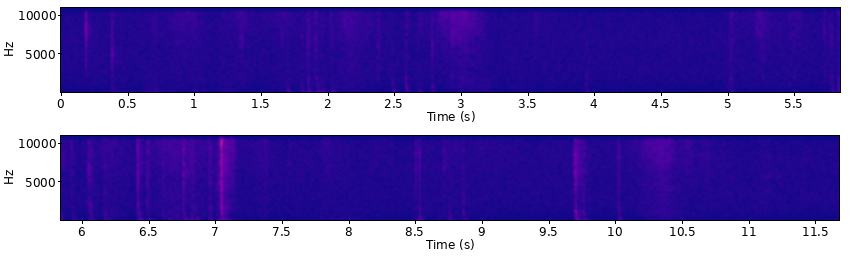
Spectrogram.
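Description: Typing on a laptop keyboard while replying to a friend: irregular bursts of light key clicks with short pauses between them, fairly quiet, with no voices.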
